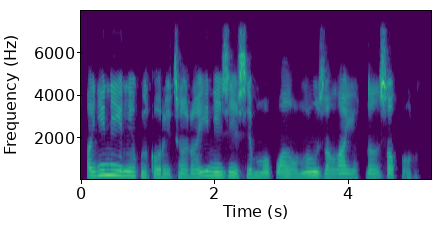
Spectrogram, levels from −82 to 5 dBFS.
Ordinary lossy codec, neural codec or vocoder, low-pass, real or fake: none; autoencoder, 22.05 kHz, a latent of 192 numbers a frame, VITS, trained on one speaker; 7.2 kHz; fake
